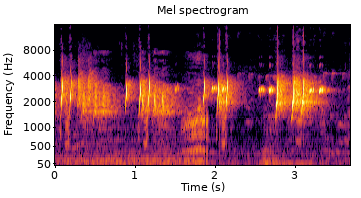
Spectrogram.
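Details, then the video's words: Bater, the common quail, giving its hunting-lure call on 5 June 2025: sharp chirped notes in quick clusters, some clear whistled tones, a break near the middle, and a faint low hum underneath. "bater ki awaz shikar k liye behtareen awaz quail bird sounds for hunting بٹیر کی آواز"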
